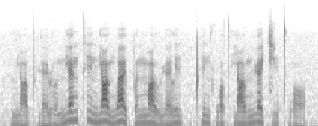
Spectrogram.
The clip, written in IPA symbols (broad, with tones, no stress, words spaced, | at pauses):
ljɑ˨˩ʊ̯pʰɥɛ˧˥ɻɤ˧˥ n̪jɛ˥nt̪ʰi˥˧n̪jɑ˥˧ʊ̯n̪wa˥˩ɪ̯ pə˥nmɑ˥˩ʊ̯ lɥɛ˧˥li˧ | pʰi˥˧nkwɔ˥˩t̪ʰjɑ˥ʊ̯ n̪ɥɛ˥˩t͡ɕi˨˩ t̪ʰwɔ˥˩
